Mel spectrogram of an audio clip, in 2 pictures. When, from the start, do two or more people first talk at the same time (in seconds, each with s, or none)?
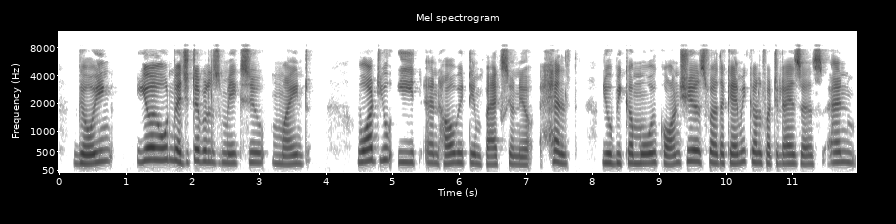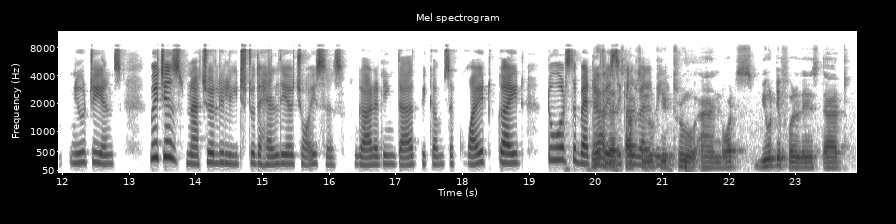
19.9 s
